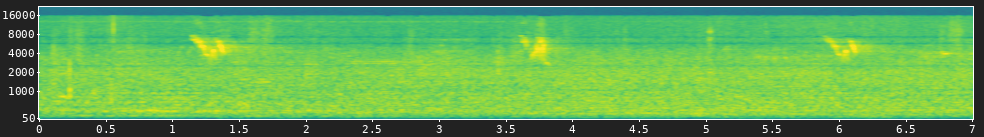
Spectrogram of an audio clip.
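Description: A bird chirping three times, each a short call sweeping downward in pitch, about two and a half seconds apart, over a steady background hum.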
